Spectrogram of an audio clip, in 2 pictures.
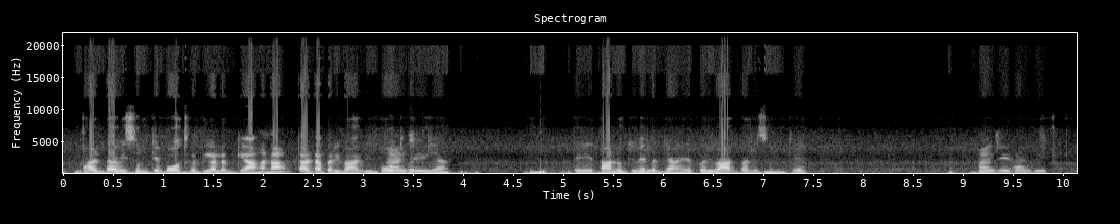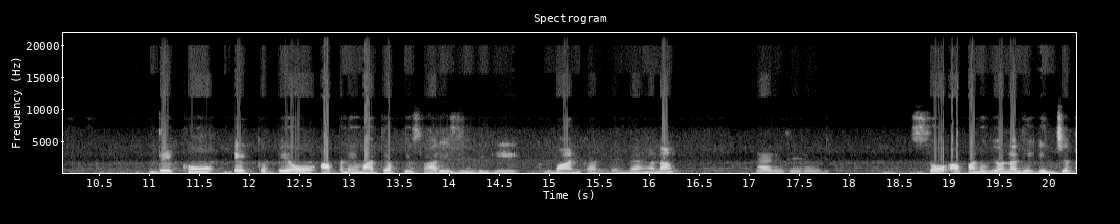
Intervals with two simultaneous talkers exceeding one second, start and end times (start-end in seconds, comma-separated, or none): none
